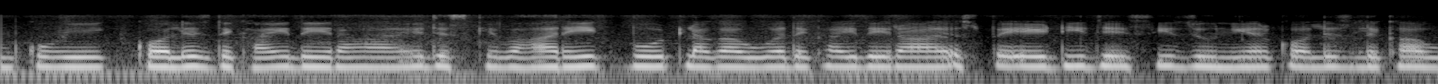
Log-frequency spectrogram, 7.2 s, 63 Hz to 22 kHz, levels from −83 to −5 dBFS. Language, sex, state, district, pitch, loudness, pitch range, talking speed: Hindi, female, Maharashtra, Solapur, 210 Hz, -26 LUFS, 205-215 Hz, 185 wpm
